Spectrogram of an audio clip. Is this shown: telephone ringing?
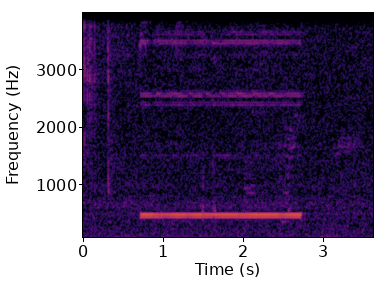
yes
